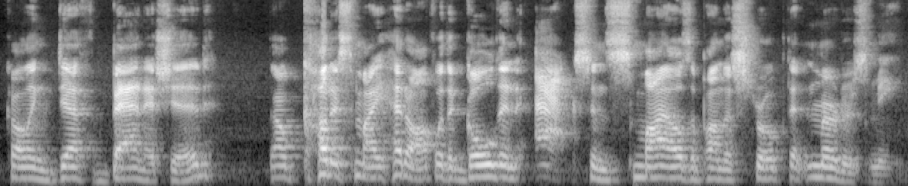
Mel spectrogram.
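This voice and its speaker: Man acting frantic, despairing young Romeo, high and bright. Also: moderate pace. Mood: horrified. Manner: melodramatic, anguished, shouting outbursts. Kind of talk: dramatic Shakespeare reading.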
